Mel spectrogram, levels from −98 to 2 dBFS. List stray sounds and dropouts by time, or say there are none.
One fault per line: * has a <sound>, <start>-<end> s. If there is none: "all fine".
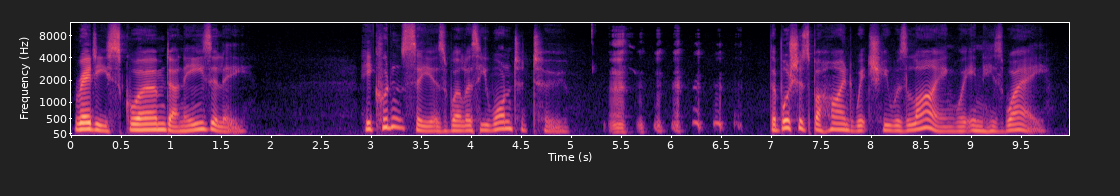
* has a laugh, 5.2-6.7 s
